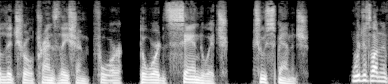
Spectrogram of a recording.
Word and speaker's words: Sanguich: It's the typical tale of, what onomatopoeia, which is basically it's pronounced the way it is spelled, but pronounced in Spanish, right? We don't use the DW in Spanish. We almost translate that into G.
